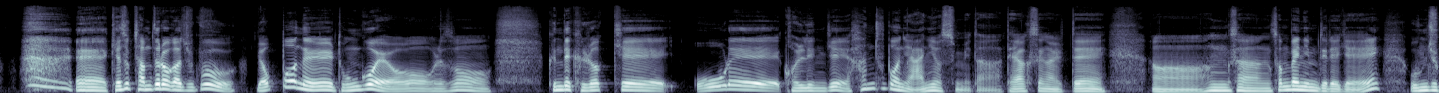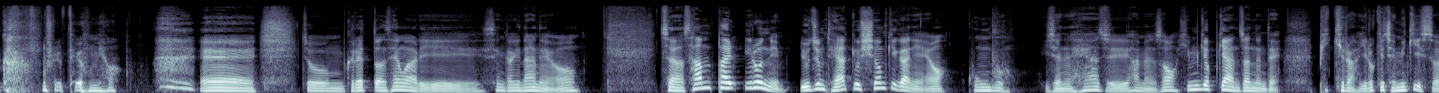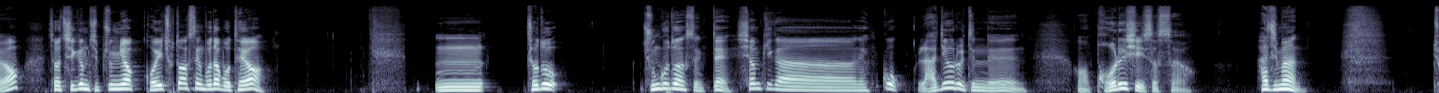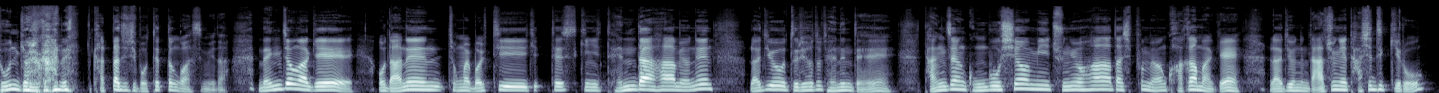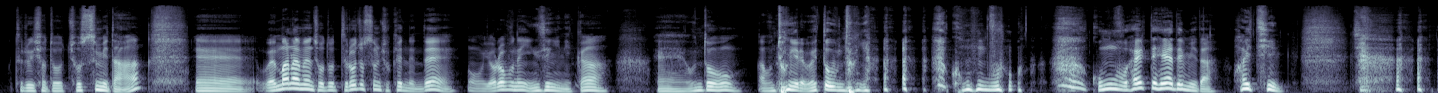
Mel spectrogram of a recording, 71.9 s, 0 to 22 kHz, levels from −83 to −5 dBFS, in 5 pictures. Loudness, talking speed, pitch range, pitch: -18 LUFS, 260 characters per minute, 115-165 Hz, 140 Hz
